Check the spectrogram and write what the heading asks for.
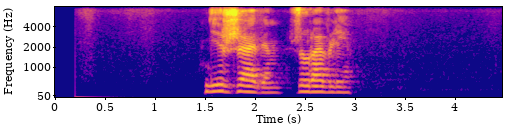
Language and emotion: Russian, neutral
